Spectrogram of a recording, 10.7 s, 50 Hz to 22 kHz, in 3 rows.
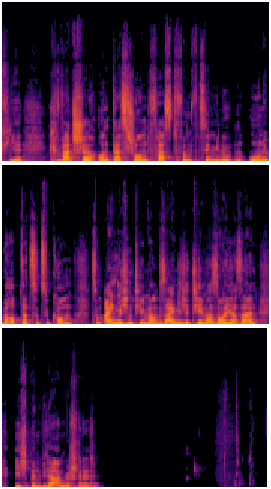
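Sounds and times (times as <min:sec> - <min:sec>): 
speech: 0:00.1 - 0:08.5
person taking a sip of water: 0:09.7 - 0:10.6
swallow: 0:09.7 - 0:10.6.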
